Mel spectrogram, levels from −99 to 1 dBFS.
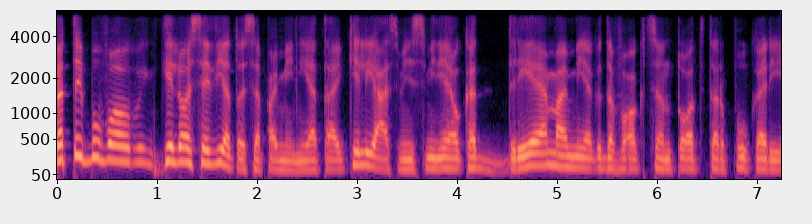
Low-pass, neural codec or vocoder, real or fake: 5.4 kHz; codec, 16 kHz, 0.7 kbps, FocalCodec; fake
